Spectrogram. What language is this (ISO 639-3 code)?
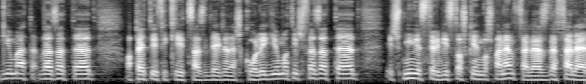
hun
